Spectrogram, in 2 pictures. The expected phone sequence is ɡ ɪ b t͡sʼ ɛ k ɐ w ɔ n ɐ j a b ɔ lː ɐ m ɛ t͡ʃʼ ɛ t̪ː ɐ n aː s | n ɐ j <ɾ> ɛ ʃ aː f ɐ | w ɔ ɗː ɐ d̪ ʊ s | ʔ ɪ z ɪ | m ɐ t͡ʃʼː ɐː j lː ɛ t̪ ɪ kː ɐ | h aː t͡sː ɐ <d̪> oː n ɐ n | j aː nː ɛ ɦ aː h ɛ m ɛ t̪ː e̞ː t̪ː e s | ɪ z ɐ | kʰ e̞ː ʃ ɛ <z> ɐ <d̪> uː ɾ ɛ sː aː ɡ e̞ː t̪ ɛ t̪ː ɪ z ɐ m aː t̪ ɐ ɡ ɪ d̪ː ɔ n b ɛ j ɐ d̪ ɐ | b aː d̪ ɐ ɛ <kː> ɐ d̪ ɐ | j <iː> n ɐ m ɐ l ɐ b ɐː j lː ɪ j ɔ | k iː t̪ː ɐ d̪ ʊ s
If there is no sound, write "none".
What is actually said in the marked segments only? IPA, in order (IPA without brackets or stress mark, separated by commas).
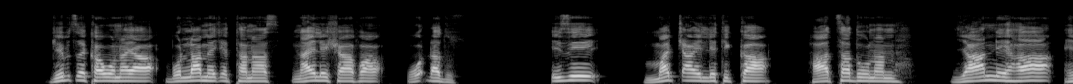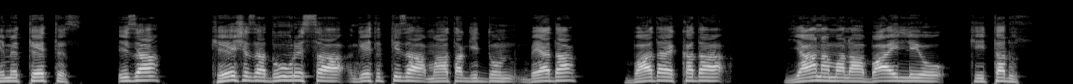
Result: l, d̪, z, d̪, kː, aː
